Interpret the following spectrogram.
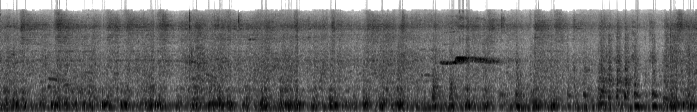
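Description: Parade drums playing amid loud, rumbling street noise, with a brief high tone about six seconds in.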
